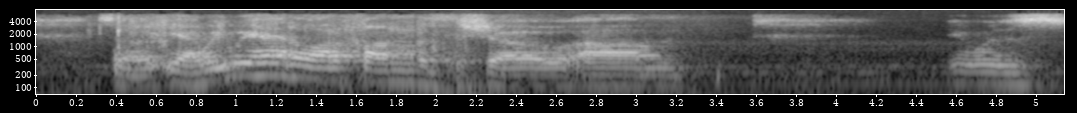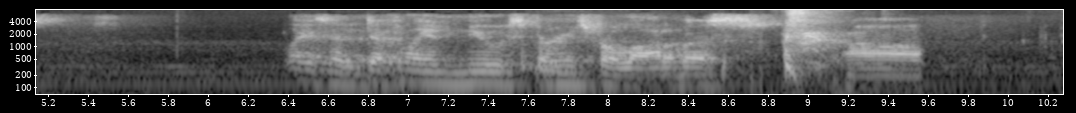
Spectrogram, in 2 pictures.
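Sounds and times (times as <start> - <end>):
speech: 0.4 - 3.3, 4.6 - 5.2, 6.4 - 9.7
person sneezing: 8.9 - 9.4.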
